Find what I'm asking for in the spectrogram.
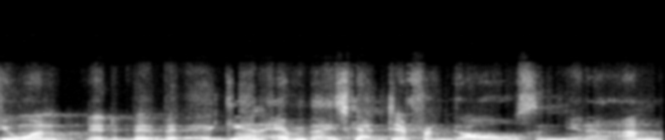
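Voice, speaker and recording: In a very clean recording with a silent background, a man talks at a fairly quick pace, his high pitch making very wide swings. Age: 60s. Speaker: entrepreneur, wine company founder. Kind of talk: interview conversation.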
